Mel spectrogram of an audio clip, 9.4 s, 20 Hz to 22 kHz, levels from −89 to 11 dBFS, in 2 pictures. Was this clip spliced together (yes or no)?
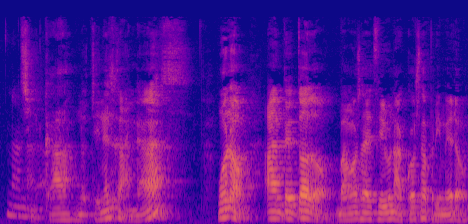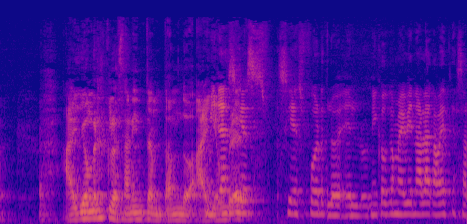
yes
